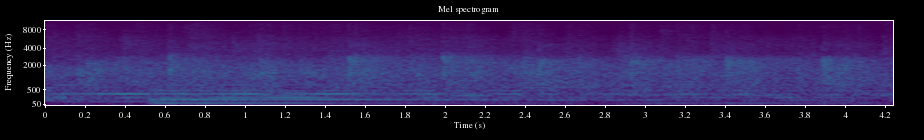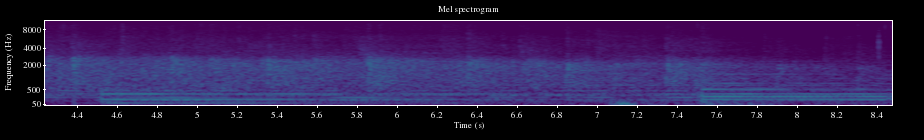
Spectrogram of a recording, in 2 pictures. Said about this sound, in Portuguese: Se você crê nisso, dê uma salva de palmas ao Senhor, amém?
